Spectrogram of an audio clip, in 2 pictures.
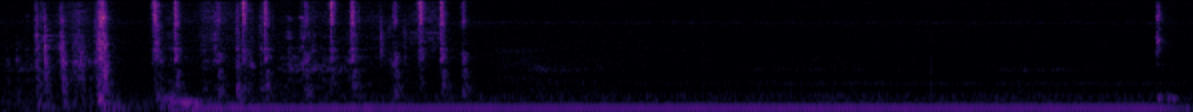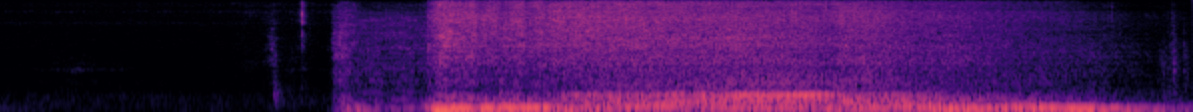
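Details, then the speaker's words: Engine started after TPS auto-set catches and revs to a loud, climbing idle that won't settle; throttle blade screwed open too far, later turned back to about one. "way too loud all right I gotta figure this out and we'll be back"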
